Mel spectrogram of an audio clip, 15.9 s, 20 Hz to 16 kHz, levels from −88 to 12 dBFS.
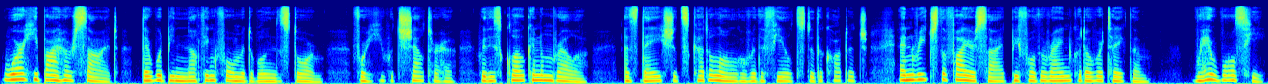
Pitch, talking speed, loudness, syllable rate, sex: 180 Hz, 180 wpm, -21 LUFS, 5.1 syllables/s, female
